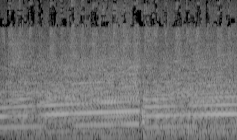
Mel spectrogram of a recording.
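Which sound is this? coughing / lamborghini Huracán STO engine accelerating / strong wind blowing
lamborghini Huracán STO engine accelerating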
